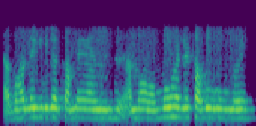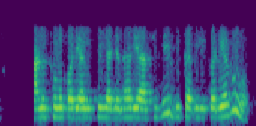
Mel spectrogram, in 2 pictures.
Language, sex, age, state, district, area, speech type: Odia, female, 60+, Odisha, Jharsuguda, rural, conversation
